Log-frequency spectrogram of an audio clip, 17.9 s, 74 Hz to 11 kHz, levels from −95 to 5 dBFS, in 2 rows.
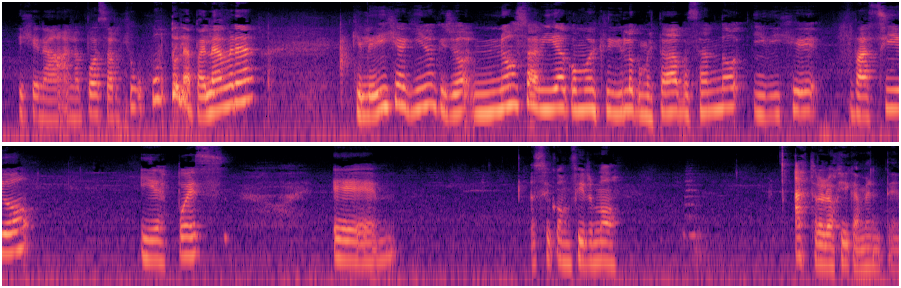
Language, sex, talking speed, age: Spanish, female, 110 wpm, 30-49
